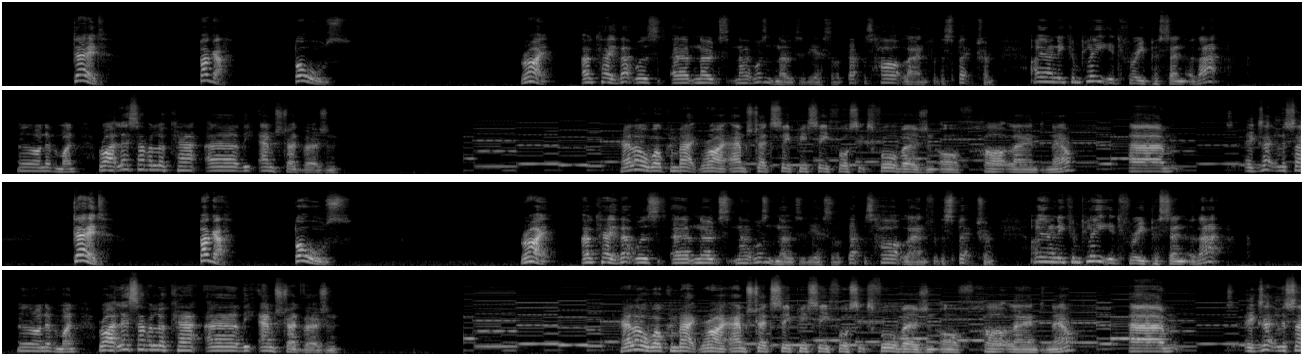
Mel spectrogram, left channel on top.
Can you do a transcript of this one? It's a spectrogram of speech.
Dead. Bugger. Balls. Right. Okay, that was Nodes... No, it wasn't Nodes of Yesod. That was Heartland for the Spectrum. I only completed 3% of that. Oh, never mind. Right, let's have a look at the Amstrad version. Hello, welcome back. Right, Amstrad CPC 464 version of Heartland now. Exactly the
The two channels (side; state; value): left; quieter; 4.8 dB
